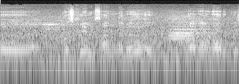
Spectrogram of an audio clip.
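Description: Short vehicle horn toot near the end, over street traffic noise and a man talking.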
